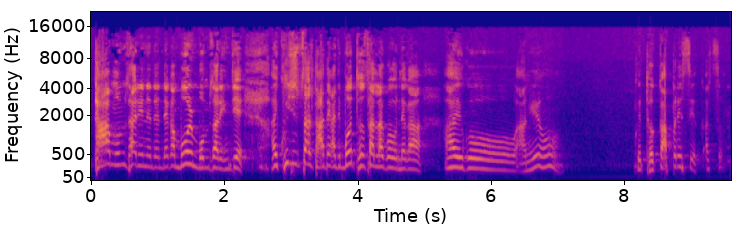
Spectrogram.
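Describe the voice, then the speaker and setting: Gravelly-voiced woman in her eighties preaching. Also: a little high, normal speed. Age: 80s. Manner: blunt, emphatic preaching. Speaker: missionary. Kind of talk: testimony sermon.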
